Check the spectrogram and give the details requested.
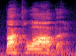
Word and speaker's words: baklava: Oh, it's pronounced baklava. Is that how, Selena, am I saying it right? Where's the word? Baklava. Is how it's pronounced.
